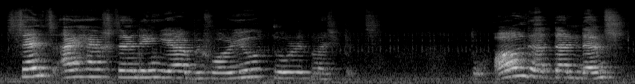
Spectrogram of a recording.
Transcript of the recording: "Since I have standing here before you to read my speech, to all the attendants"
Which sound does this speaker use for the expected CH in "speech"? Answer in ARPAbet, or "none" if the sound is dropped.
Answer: S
